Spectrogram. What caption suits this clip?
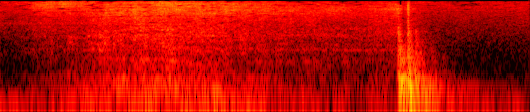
Oshiire is a Japanese closet. The doors of Oshiire are Fusuma.
Fusuma are two slide doors.
wooden, paper, opening, open, closing, door, slide, close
